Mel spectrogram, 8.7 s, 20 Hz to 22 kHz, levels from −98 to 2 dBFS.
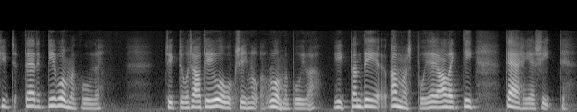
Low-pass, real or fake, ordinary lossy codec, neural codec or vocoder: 7.2 kHz; fake; none; codec, 16 kHz, 0.5 kbps, FunCodec, trained on LibriTTS, 25 frames a second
